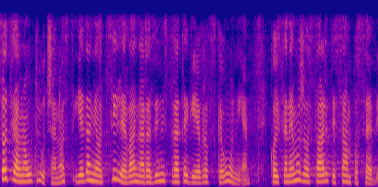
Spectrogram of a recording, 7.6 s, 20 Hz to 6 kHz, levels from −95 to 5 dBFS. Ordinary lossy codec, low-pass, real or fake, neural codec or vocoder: none; 5.4 kHz; fake; autoencoder, 48 kHz, 128 numbers a frame, DAC-VAE, trained on Japanese speech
